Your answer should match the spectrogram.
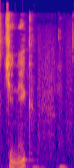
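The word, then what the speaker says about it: Kinich: he real like uh they they pronounce as kinik and uh uh Catalyst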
